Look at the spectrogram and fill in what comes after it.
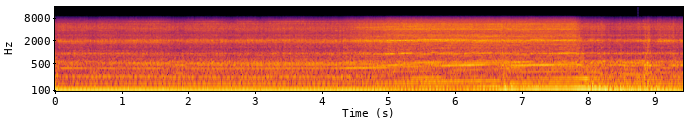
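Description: Race-prepared 2015 Ford Mustang's engine, heard from inside the cabin at speed. It holds a steady high note, then rises in pitch under full throttle from about halfway in, and drops off suddenly near the end as the driver lifts for braking.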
